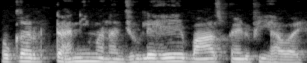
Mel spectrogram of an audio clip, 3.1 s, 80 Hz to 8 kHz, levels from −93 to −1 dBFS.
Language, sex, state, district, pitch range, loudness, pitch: Chhattisgarhi, male, Chhattisgarh, Jashpur, 145-170 Hz, -18 LUFS, 155 Hz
